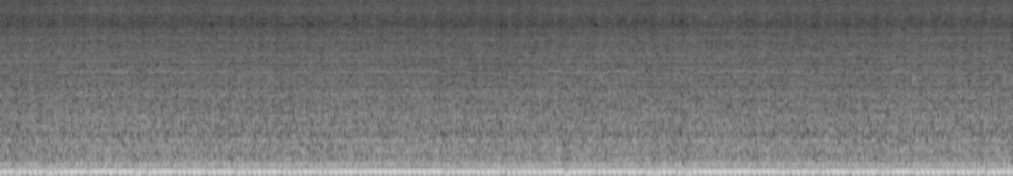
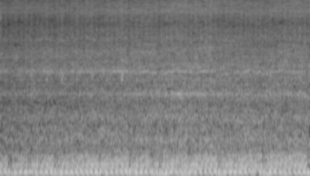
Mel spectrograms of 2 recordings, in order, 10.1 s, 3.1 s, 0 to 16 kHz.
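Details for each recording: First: 2007 Pontiac Grand Prix V6 idling after valve seal failure repair with reman heads and stainless valves: steady even low rumble, lifters or rockers slightly noisy, coolant temperature normal with 180 thermostat; normal idle. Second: 2007 Pontiac Grand Prix V6 with reman heads idles warm, coolant about 181°F with a 180 thermostat, 66°F outside, showing a steady puffing tick about three a second over the low rumble from an exhaust leak.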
